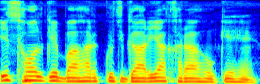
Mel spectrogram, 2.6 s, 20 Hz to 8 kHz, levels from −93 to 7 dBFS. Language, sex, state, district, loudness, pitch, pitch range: Hindi, male, Arunachal Pradesh, Lower Dibang Valley, -13 LUFS, 120 Hz, 110-130 Hz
